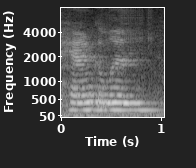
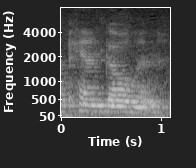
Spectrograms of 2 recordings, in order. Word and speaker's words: pangolin: g a t Renegade your word has two pronunciations I'll give you both of them Pangolin or Pangolin pengolan p a n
